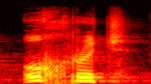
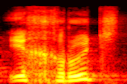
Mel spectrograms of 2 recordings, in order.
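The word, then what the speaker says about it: اُخْرُجْ: uj meniru Ain fi'ilnya kenapa kalau pakai i gak cocok coba kita bilang ikhruj kejauhan nih bibir ini ya gerakan bibirnya kejauhan ikhruj orang Arab suka yang gampang-gampang ukhrujah mudah pengucapannya Kalau ikhruj muter-muter bibirnya lidahnya takut kegigit jadi bilangnya bukan ikhruj tapi ukhruj ukhuj ukhruj lebih mudah karena hakikatnya bahasa itu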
